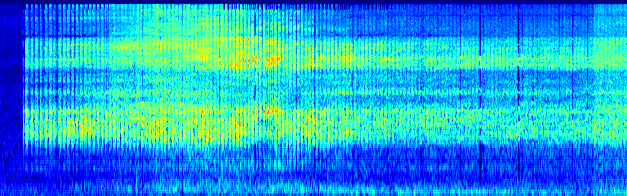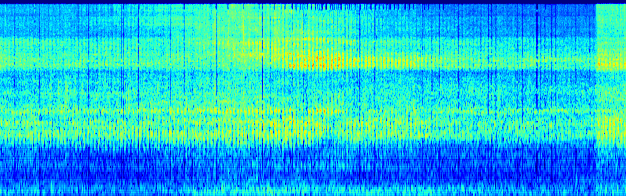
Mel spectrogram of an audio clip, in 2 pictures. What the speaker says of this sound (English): the motor in this thing is god-awful noisy. However, the chugging mechanism is now working.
